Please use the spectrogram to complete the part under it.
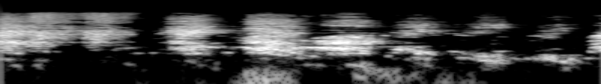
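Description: Hornets high school basketball fans chant a rhythmic cheer from the far side of the gym, a crowd of voices shouting in repeated bursts that echo through the arena.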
